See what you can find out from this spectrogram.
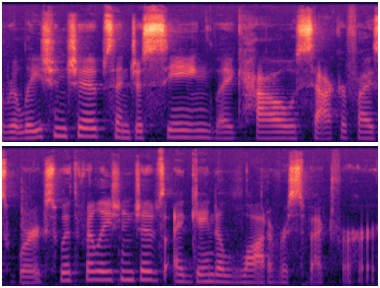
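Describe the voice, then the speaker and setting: A woman speaks at a fairly quick pace with a medium pitch. She has a normal speaking voice with ordinary pitch variation. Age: 20s. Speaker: student. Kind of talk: casual chat.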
